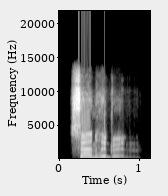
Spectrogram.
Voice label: "Sanhedrin", British

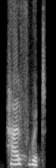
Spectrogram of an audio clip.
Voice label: "halfwit", Indian

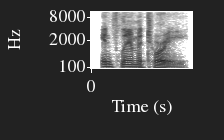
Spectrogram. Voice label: "inflammatory", American

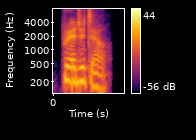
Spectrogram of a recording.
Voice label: "predator", Indian; Dictionary

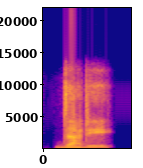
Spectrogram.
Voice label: "daddy", Indian

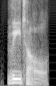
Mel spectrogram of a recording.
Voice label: "VTOL", British

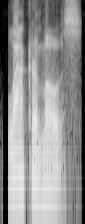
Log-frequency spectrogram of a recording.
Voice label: "Lachrymose", American

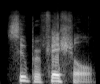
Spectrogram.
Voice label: "Superficial", American

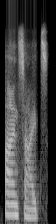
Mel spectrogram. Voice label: "Ironsides", Indian

